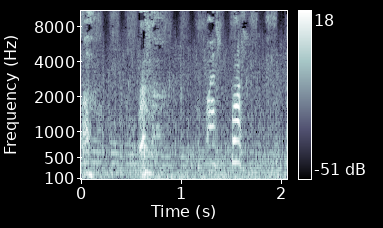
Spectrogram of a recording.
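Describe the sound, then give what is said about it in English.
A dog barks a few times in short, sharp bursts while creatures close in on it, the barks rising above a steady low rumbling background. “Robo Cloco dropped back and barked as the creatures grew closer and closer.”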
